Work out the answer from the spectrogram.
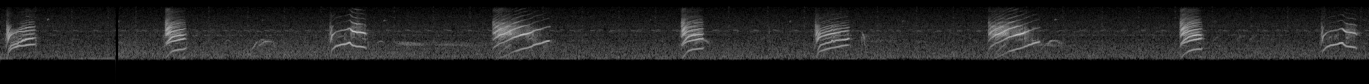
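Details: A hooded siskin calls repeatedly, about nine brief bursts of thin, rising, buzzy-edged whistles at uneven intervals of one to two seconds, with softer short notes between some calls.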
